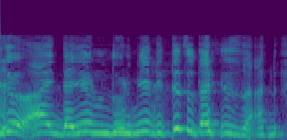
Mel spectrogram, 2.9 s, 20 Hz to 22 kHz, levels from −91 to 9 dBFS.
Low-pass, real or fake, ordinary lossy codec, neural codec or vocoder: none; real; none; none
